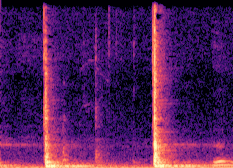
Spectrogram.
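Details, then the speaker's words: Club Car golf cart solenoid tested with voltmeter from terminal to battery while pressing pedal: two sharp clicks, no motor following and no or irregular voltage; faulty solenoid with scored contacts, needs replacing. "there's one so basically that solenoid has got some scoring on it and that one needs to be replaced also"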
